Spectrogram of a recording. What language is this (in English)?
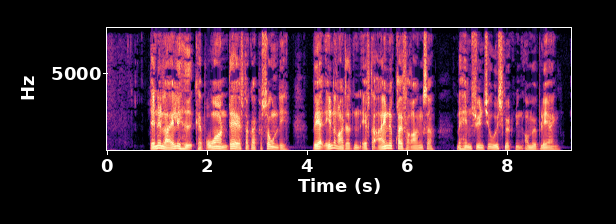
Danish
